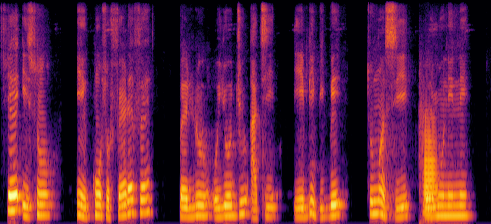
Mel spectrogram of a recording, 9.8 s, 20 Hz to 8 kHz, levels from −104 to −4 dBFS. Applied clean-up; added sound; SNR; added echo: none; Brass instrument; 1 dB; none.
